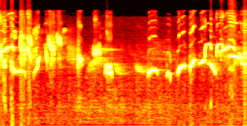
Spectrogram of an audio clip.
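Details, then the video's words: Full 'ngeplong' song of an orange-headed thrush, used to get other birds singing: quick, clear whistled phrases rising and falling, with short gaps between bursts. "KUMPULAN ANIS MERAH NGEPLONG BIKIN CEPAT BUNYI DAN GACOR ANIS MERAH"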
